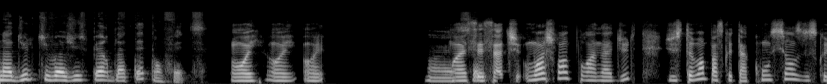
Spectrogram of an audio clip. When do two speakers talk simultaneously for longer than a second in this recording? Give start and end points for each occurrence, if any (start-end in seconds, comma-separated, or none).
none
